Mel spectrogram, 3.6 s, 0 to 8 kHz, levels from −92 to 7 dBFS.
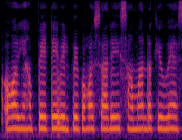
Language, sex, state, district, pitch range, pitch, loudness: Hindi, female, Bihar, Darbhanga, 245-255 Hz, 250 Hz, -26 LUFS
